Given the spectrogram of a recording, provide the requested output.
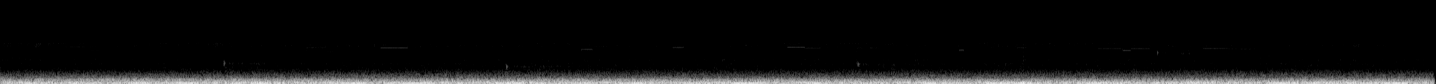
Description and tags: Nostromo is the spaceship of the film Alien. I like a lot the ambience
background that can be heard "in silence". It inspired to me in order
to create a "similar" kind of "room tone" using a Roland JD-800
synthesizer.
ambience, background-noise, deep, jd-800, low, room-tone, silence, spaceship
